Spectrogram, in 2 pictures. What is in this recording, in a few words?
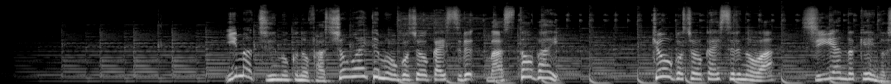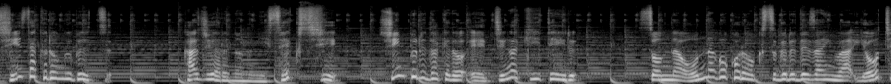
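narration casual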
